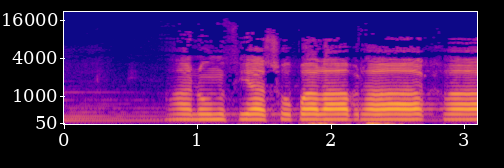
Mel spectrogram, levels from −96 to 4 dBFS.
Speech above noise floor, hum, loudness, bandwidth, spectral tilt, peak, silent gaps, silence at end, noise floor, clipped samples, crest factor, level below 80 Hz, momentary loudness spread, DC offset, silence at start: 28 dB; none; -19 LUFS; 10.5 kHz; -6 dB/octave; -6 dBFS; none; 0 s; -47 dBFS; under 0.1%; 14 dB; -48 dBFS; 8 LU; under 0.1%; 0 s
